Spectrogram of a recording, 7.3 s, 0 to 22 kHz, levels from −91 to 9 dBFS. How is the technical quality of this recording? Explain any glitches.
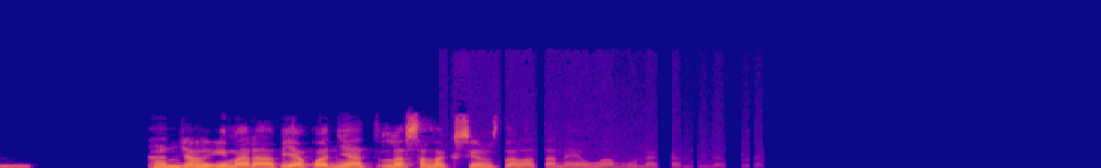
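The recording has one clear glitch, on the fade-out at the end of the speech.

From 2.94 s to the end, at 7.35 s, there is truncation distortion on a fade. As the level falls, the gain stage rounds the signal to a coarse step with no dither, which fits an 8-bit stage. From about 3.4 s onward the tail turns gritty. The fade starts around 3 s. What sets this apart from background noise or a gate is that the roughness worsens steadily as the level sinks.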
